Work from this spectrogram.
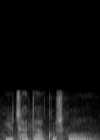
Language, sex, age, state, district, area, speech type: Nepali, male, 60+, West Bengal, Kalimpong, rural, spontaneous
